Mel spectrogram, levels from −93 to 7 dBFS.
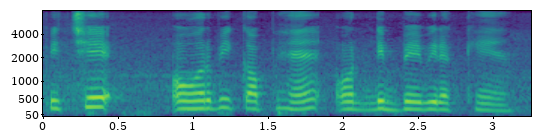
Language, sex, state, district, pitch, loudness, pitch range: Hindi, female, Haryana, Jhajjar, 215 Hz, -16 LUFS, 205-225 Hz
